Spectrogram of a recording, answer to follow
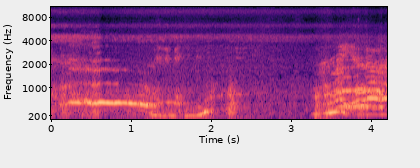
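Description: A young baby cooing and babbling in two spells of pitched, gliding vocal sounds, with a short lull before the second spell starts a little over three seconds in.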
